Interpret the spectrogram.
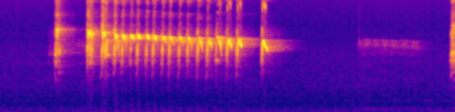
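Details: Grey-cheeked bulbul, known locally as cucak jenggot, singing one fast phrase of about fourteen sharp, close-set notes over two seconds, then a pause and a brief harsh burst.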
